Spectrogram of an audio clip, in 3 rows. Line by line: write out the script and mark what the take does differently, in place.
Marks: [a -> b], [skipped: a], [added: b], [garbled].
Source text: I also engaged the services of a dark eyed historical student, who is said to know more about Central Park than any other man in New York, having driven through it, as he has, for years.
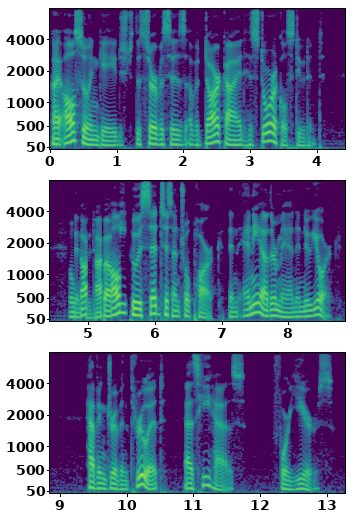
I also engaged the services of a dark eyed historical student, [garbled] who is said to [skipped: know more about] Central Park than any other man in New York, having driven through it, as he has, for years.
